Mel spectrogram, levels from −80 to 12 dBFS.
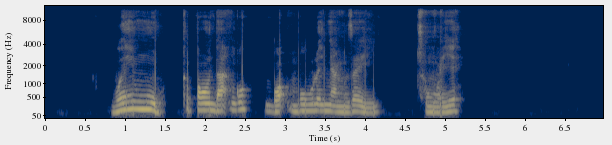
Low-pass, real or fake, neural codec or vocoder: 10.8 kHz; fake; codec, 44.1 kHz, 7.8 kbps, Pupu-Codec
